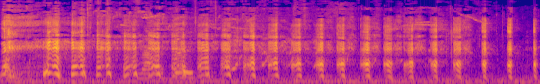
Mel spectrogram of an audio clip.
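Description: A person's voice in quick, evenly repeated short syllables, about five a second, with no clear words.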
